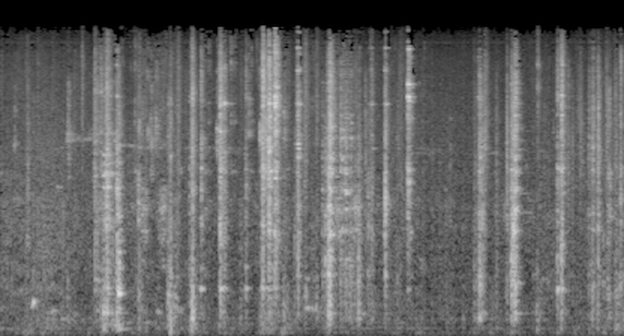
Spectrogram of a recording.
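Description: A cloth wiping and rubbing a glossy kitchen countertop, giving an irregular string of short scrubbing swishes and squeaks.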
